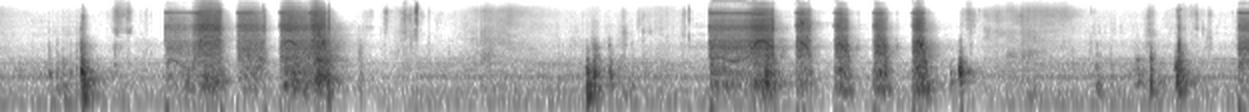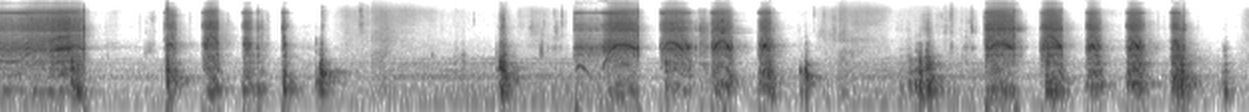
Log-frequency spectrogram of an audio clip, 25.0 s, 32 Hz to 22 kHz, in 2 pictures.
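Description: A power drill snugs down five T15 Torx screws on the bumper of a 2018-2024 Chevrolet Equinox 1.5L. Repeated short whirring bursts come close and clear, separated by brief pauses.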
